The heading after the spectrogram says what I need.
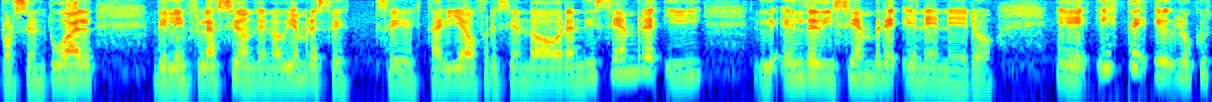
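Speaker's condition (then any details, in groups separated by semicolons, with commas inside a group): No condition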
